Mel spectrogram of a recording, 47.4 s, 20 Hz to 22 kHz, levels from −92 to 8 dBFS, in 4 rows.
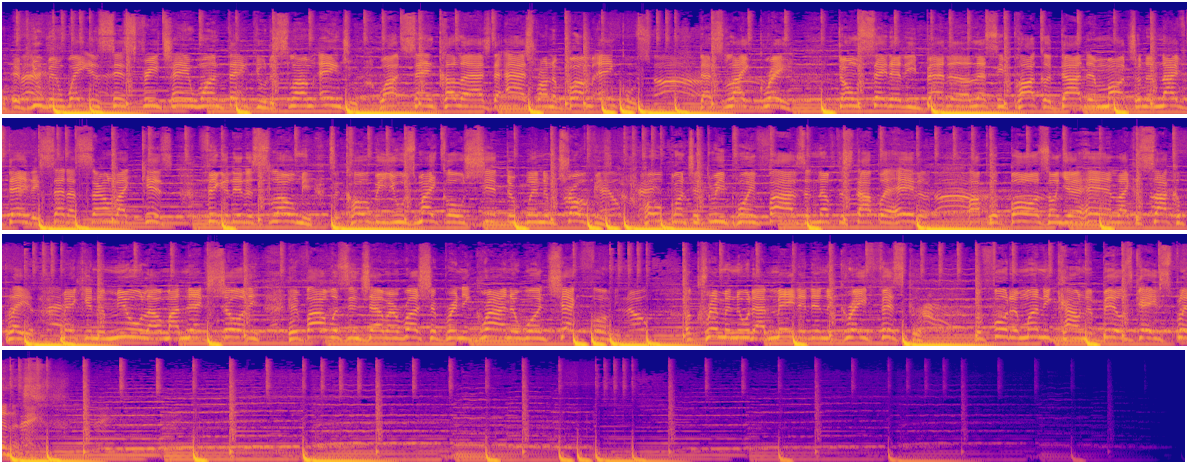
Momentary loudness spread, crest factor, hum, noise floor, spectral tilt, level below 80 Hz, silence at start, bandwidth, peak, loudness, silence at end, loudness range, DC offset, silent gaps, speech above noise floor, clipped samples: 10 LU; 10 dB; none; -71 dBFS; -4 dB/octave; -14 dBFS; 0 s; 17.5 kHz; 0 dBFS; -12 LUFS; 2.3 s; 8 LU; under 0.1%; none; 62 dB; under 0.1%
